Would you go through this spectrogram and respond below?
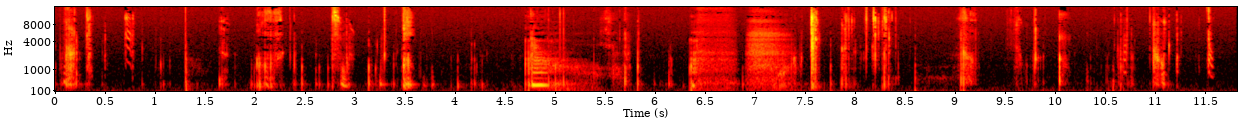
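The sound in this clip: Crunchy food being bitten and chewed, with many sharp, dry crunches in an irregular rhythm, quiet overall.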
